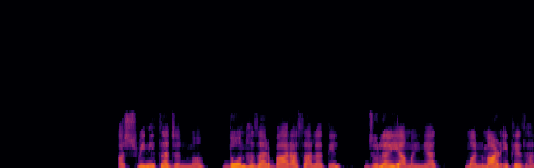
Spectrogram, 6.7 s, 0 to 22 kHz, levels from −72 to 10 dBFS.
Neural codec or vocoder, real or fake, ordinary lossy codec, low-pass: none; real; none; 7.2 kHz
